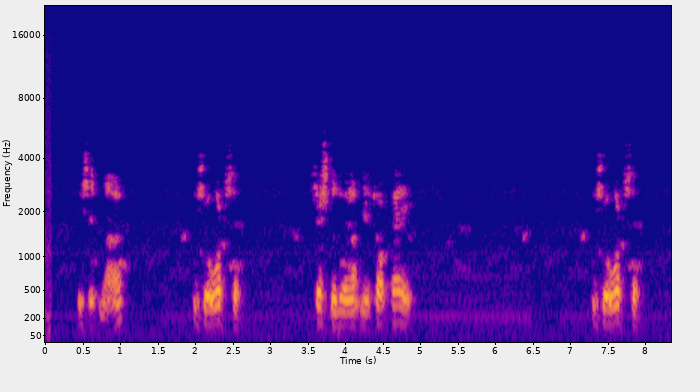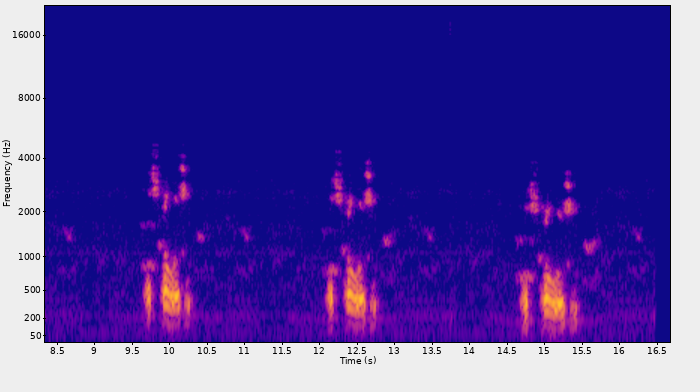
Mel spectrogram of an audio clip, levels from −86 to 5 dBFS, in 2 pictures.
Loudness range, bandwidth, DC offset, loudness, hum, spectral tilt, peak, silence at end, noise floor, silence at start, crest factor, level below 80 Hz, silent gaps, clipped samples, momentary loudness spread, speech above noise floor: 3 LU; 4.6 kHz; under 0.1%; -20 LUFS; none; -7.5 dB/octave; -4 dBFS; 1.25 s; -69 dBFS; 0.45 s; 20 dB; -74 dBFS; none; under 0.1%; 19 LU; 50 dB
